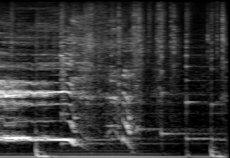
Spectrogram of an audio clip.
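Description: A man's drawn-out shout, "Nani!", held on one note and ending under a second in, followed by quieter voices and music.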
